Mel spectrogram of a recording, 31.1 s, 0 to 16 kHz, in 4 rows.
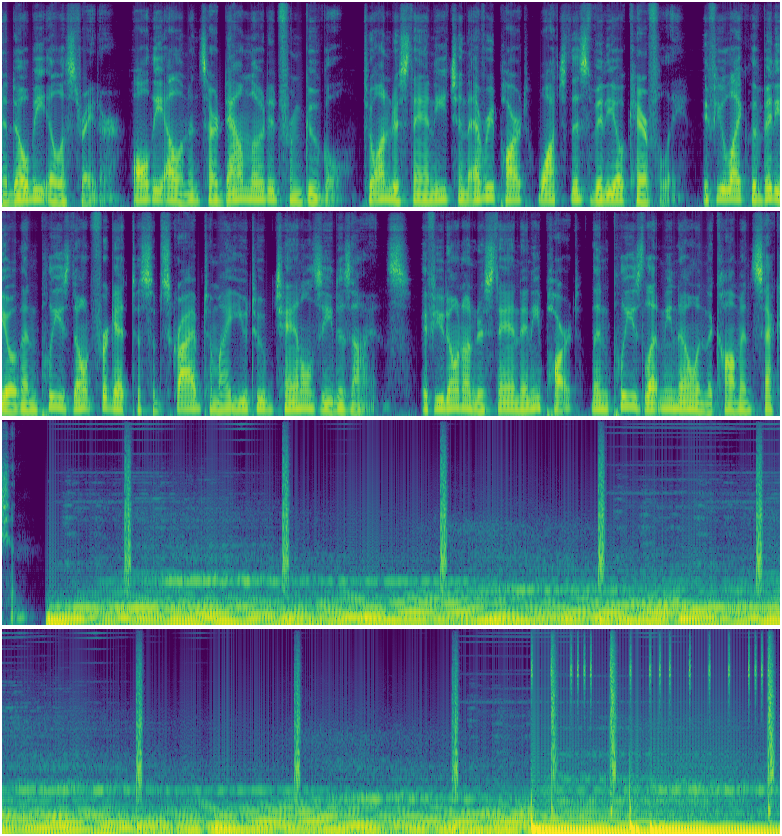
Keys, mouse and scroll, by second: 0.9 alt+scroll up 1, 1.6-2.2 scroll up 1, 2.2-3.0 click, 3.4-4.2 scroll down 1, 4.2 click, 4.7 space, 5.0 click, 5.4 space, 5.6 click, 5.9-6.5 space, 6.2 click, 7.8-8.6 alt+scroll down 1, 9.2-9.6 scroll up 1, 9.6 space, 9.7 click, 10.0-10.6 space, 11.0-11.6 alt+scroll up 1, 11.6-12.0 scroll up 1, 12.0-13.2 scroll down 1, 13.2 click, 16.2-18.4 typing, 19.1 Tab, 20.4-21.7 typing, 23.0 5, 24.8 click, 25.6 v, 26.8 click, 28.6 right click, 29.6 click.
